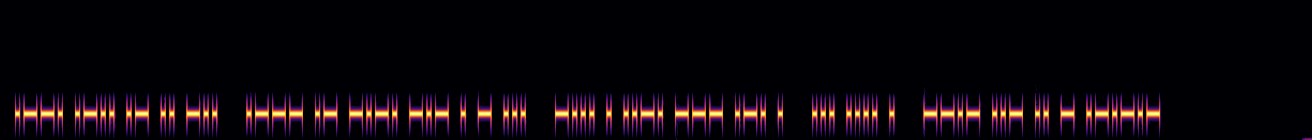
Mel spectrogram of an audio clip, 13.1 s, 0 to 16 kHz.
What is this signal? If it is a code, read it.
Morse code, heard as a keyed tone, about 28 wpm, 700 Hz. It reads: PLAID JACKETS BEFORE SHE QUIT.
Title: Pangram Challenge v2 - 28wpm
